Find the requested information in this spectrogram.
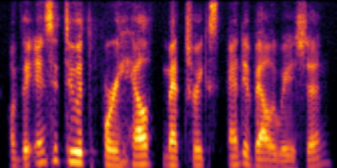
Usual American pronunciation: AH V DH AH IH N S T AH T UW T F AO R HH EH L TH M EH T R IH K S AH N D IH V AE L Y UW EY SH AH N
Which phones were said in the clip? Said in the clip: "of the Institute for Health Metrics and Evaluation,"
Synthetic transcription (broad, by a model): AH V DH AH IH N S T AH T UW T F AO R HH EH L TH M EH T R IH K S AH N D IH V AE L Y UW EY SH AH N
